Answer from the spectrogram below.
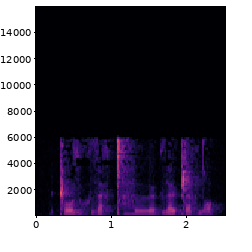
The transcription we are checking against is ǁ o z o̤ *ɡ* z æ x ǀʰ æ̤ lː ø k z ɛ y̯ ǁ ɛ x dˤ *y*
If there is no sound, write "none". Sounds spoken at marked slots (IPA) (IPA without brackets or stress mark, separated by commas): x, y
